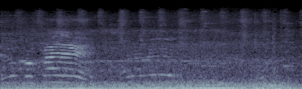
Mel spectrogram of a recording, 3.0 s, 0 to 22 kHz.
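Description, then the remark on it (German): A steady low engine rumble inside a fully crowded bus on a bumpy three-hour ride through chaotic San Salvador traffic to Suchitoto, with indistinct chatter from passengers and a couple of rising harmonic tones like a horn or brakes cutting through the noisy ride. “Eine 3-stündige, holprige Busfahrt im vollbesetzten Bus führt durch den chaotischen Verkehr San Salvadors bis nach Suchitoto.”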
